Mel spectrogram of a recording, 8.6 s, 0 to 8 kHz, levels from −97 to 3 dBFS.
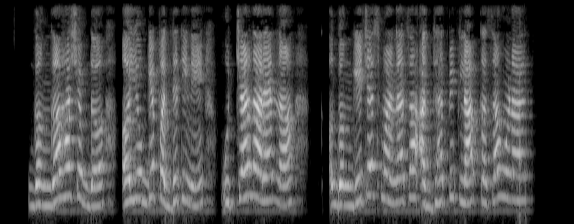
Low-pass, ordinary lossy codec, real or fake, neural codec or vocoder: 7.2 kHz; AAC, 48 kbps; real; none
